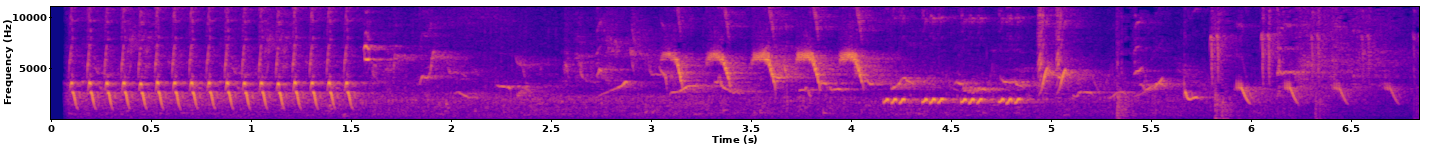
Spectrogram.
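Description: Songbirds calling: a fast trill of about fifteen repeated notes a second for the first second and a half, then varied chirps and sharp downslurred whistles, with four short even notes about four seconds in.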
